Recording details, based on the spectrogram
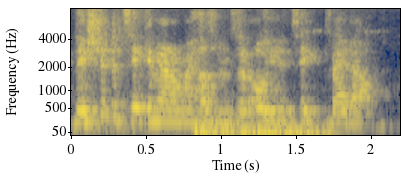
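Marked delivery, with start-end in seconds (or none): none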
